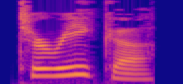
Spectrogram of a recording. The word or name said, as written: tarika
